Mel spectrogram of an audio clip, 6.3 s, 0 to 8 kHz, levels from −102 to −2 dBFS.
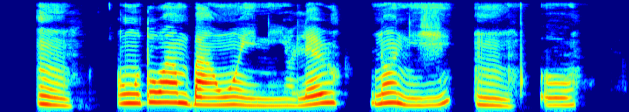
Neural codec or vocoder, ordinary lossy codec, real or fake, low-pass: none; none; real; 7.2 kHz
